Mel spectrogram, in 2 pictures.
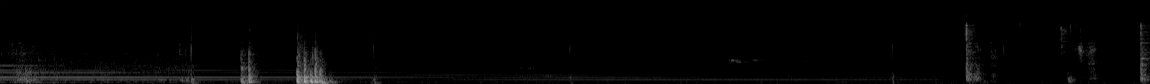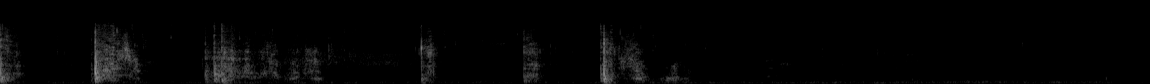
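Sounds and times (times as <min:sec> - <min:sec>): wet squelching of creamy pasta: 0:09.6 - 0:19.0.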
